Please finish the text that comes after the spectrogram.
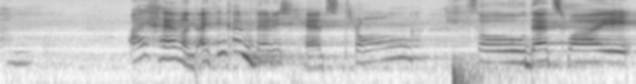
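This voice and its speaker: Higher-pitched woman from Serbia, echoing hall. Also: lively intonation, takes it slowly. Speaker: panelist, strategy director. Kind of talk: casual spontaneous panel talk. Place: indoor conference hall on stage. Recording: echoey hall, long reverb.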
